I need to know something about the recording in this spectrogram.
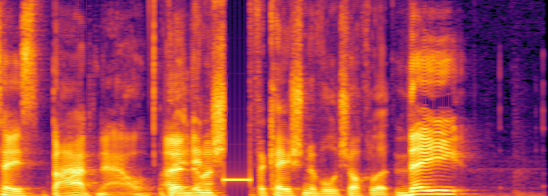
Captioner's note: beep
